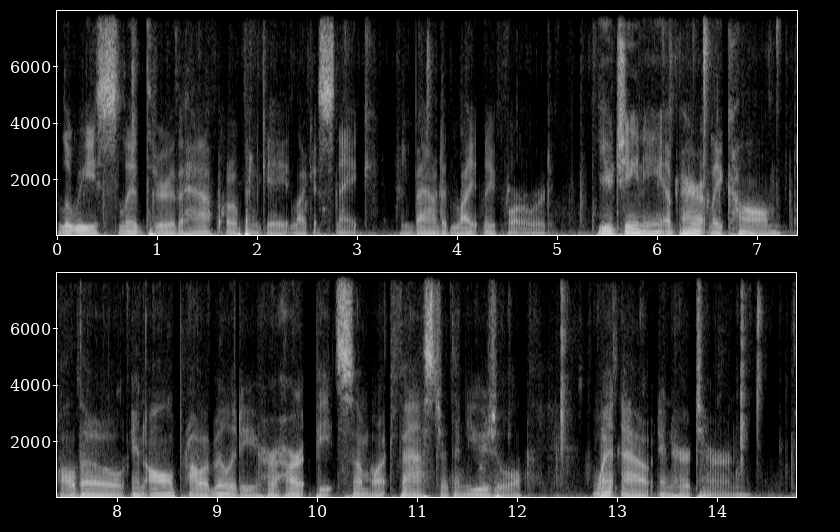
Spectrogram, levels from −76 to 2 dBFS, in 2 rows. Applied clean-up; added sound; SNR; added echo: neural separator model SepFormer DNS4.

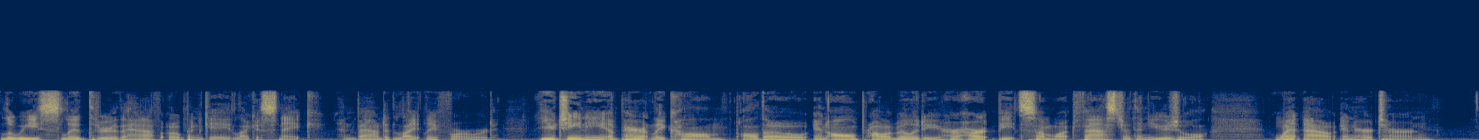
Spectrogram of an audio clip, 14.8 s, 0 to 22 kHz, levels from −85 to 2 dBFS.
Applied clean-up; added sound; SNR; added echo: none; none; none; none.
